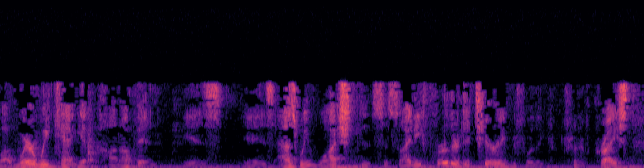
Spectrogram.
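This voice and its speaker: A somewhat breathy man with a medium pitch talks at a fairly quick pace, his intonation fairly even but his loudness swinging widely. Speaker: pastor. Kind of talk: religious discussion podcast. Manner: halting, repeats words.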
